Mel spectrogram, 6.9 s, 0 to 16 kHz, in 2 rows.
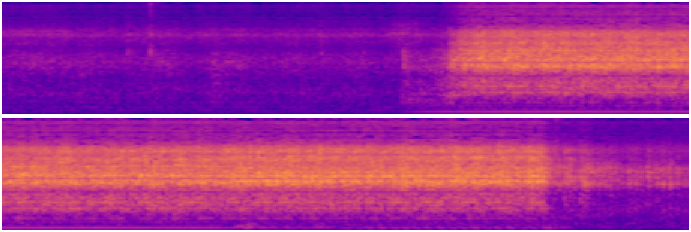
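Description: A 1400 rpm cast-aluminium electric drive motor is switched on about two seconds in and runs up at once, with a steady hum under a loud whirring rush of air. It is cut off near the end and winds down briefly.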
